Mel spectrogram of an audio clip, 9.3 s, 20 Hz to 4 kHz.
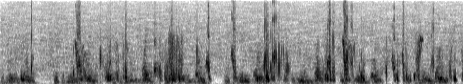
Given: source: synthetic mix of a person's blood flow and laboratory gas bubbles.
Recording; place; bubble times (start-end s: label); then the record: Doppler ultrasound of blood flow; precordium
0.40-0.54 s: bubbles
0.58-0.67 s: bubbles
1.43-1.72 s: bubbles
1.96-2.40 s: bubbles
2.42-2.56 s: bubbles
3.05-3.66 s: bubbles
3.90-3.97 s: bubbles
4.09-4.22 s: bubbles
4.60-4.77 s: bubbles
5.09-5.19 s: bubbles
5.21-5.80 s: bubbles
6.47-6.71 s: bubbles
6.82-7.11 s: bubbles
7.14-7.31 s: bubbles
7.68-7.75 s: bubbles
7.81-8.46 s: bubbles
8.59-8.68 s: bubbles
8.95-9.15 s: bubbles
9.21-9.28 s: bubbles
From the record:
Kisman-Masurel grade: 243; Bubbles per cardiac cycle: several, 3 to 8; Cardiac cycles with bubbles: 100%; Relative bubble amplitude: loud (0.450 to 0.775); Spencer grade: 3 (all of the cardiac periods contain showers or single bubble signals, but not dominating or overriding the cardiac motion signals); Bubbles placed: only in the low amplitude regions of the cardiac cycle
